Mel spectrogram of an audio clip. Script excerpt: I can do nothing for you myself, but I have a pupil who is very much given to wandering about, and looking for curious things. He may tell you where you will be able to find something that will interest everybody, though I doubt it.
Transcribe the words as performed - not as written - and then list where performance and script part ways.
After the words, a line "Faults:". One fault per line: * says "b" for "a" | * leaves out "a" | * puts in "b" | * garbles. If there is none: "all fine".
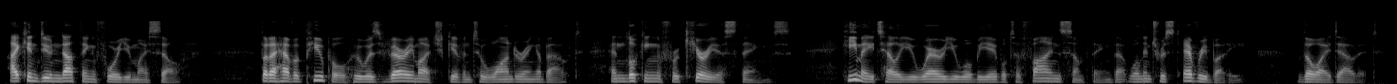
I can do nothing for you myself, but I have a pupil who is very much given to wandering about, and looking for curious things. He may tell you where you will be able to find something that will interest everybody, though I doubt it.
Faults:
all fine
